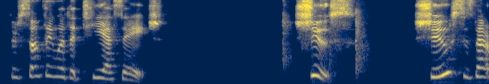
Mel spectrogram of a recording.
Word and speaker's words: Tschüss: Tschüss. Tschüss, is that right? Are you eating some corn, Elliot? Yeah, corn, Elliot. Right now. Yeah. Shush. Right now. I got it right. It's pronounced like shush, right?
